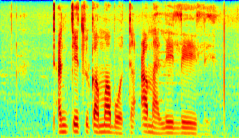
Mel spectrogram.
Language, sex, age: Southern Sotho, male, 24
